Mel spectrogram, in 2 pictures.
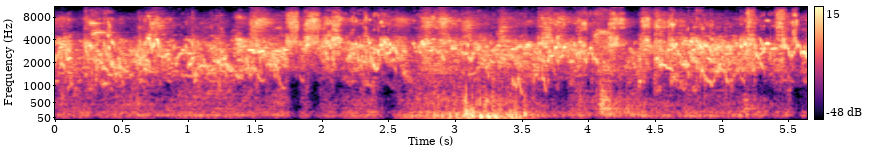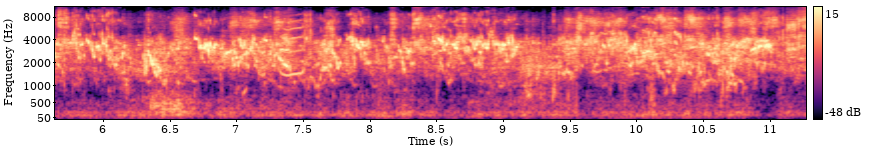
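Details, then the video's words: A flock of pet budgerigars squawking and warbling continuously, harsh high notes mixed with twittering, plus a soft low rumble around the third second. "Funny Talking Budgies"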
